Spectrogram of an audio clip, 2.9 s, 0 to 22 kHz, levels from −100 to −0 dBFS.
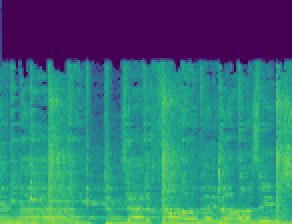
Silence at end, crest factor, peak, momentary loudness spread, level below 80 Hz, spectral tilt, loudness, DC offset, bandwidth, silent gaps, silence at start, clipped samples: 0 s; 14 dB; -2 dBFS; 4 LU; -26 dBFS; -3.5 dB/octave; -16 LUFS; 0.1%; 16.5 kHz; none; 0 s; under 0.1%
